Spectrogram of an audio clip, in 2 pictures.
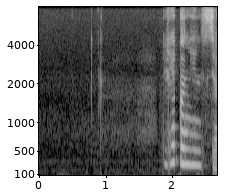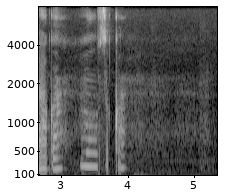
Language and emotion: Russian, sad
